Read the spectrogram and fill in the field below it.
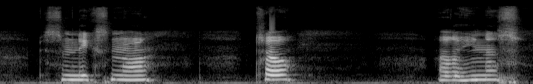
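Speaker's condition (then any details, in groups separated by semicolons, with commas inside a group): Spasticity from birth; multiple sclerosis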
